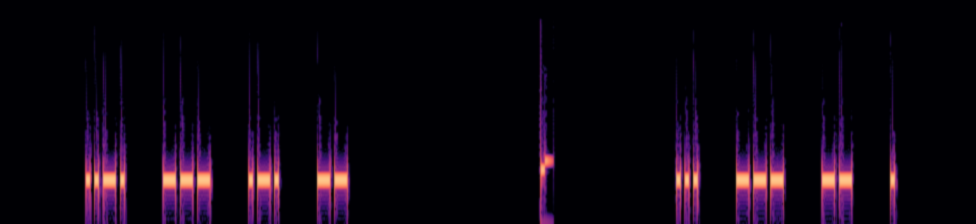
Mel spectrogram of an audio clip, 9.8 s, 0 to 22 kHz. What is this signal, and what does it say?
Morse code, heard as a keyed tone, about 27 wpm, spaced as for 16 wpm, 690 Hz. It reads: FORM SOME
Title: 3x Character Spacing - Top 300 Words - 28wpm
